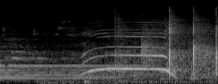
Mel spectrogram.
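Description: The band's final guitar chord ringing out and fading, then a whoop from the audience that rises and holds for about a second, with clapping starting near the end.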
